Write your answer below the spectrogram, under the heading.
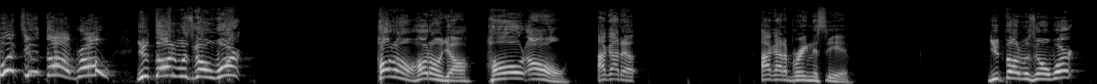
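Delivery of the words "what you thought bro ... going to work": shrill, high-pitched, full-on yelling. Talking to the audience after staying calm all game, now yelling. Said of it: "and then now I'm yelling".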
